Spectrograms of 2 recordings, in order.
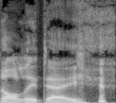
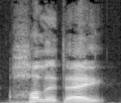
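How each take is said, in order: First: The word begins without an H sound. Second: The word begins with a clear H sound. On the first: "unless you're going to drop your H, and that'd be an holiday" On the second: "you pronounce the H"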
